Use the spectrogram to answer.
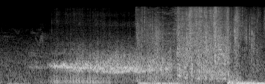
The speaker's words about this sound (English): Thankfully, they've just driven up. And they will say hi real quick as they drive up.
